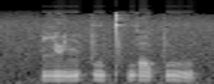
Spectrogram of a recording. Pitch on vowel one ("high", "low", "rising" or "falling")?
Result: rising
